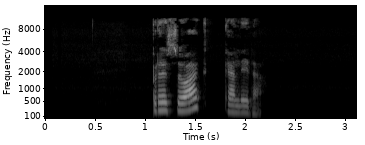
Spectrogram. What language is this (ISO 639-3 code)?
eus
